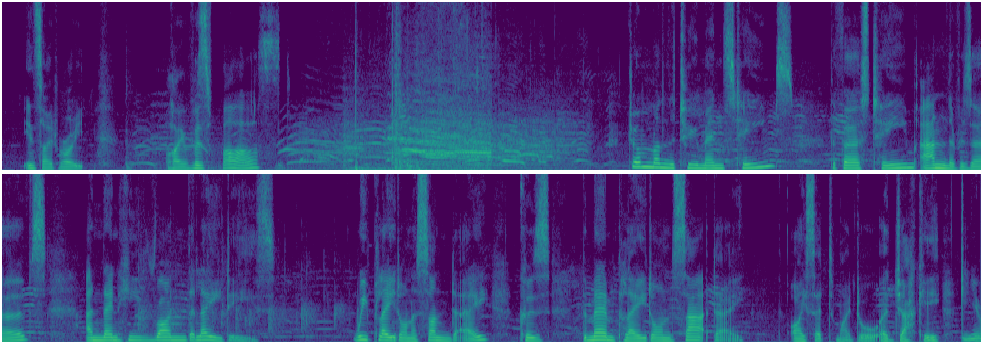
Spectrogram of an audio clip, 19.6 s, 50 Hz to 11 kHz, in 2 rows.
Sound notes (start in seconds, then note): 1.2 laughs; 2.6 shouts and cheers from the crowd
